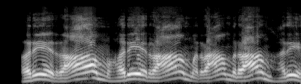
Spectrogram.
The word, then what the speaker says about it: राम: Okay, हरे रामा, रामा रामा, हरे हरे, हरे रामो, ऐसा नहीं है. वो जीपीसी स्टैंडर्ड के हिसाब से हरे राम, हरे राम, राम राम, हरे हरे, वो अलग ही मंत्र चल रहा है।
